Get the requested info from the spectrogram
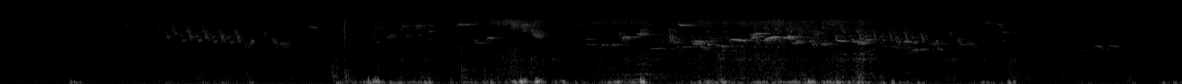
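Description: Small birds chirping and singing in short, overlapping calls, busiest in the middle, over an irregular low rumble on the microphone.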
